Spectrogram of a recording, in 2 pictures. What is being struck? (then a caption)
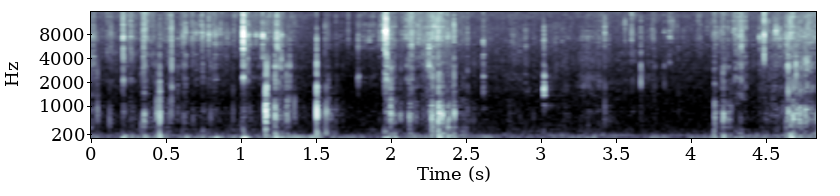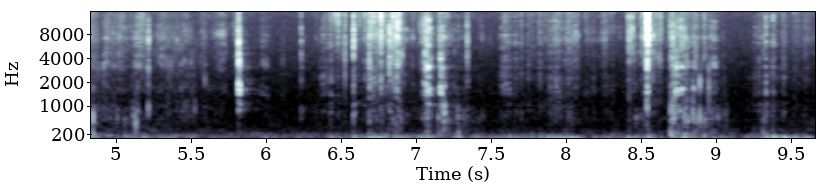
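Bar of soap cut with a metal blade. A solid, hand-sized white bar soap held in the hand is scraped and cut with a metal utility blade, shaving off flakes that fall away. Many short, crisp scrapes and snaps ring out over a steady low rumble, with bright crackly edges on each cut.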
